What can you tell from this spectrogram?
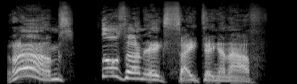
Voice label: Male Dwarf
